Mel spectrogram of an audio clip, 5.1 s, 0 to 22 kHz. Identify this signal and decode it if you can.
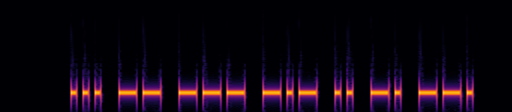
Morse code, heard as a keyed tone, about 21 wpm, 700 Hz. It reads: SMOKING
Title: 7 Letter Words - First 3 Letters Given - 20wpm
